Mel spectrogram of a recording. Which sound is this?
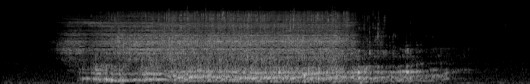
Mono recording of water falling from an opened tap into the sink. See the others in the sample pack for pitch-processed.
pitched, sink, slow, strange, water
